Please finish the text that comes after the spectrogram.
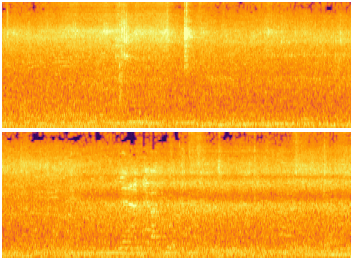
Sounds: speech

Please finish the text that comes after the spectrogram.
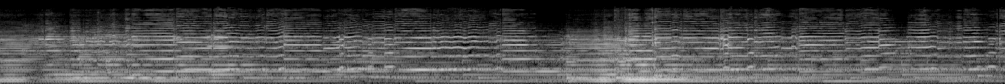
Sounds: music
dance music

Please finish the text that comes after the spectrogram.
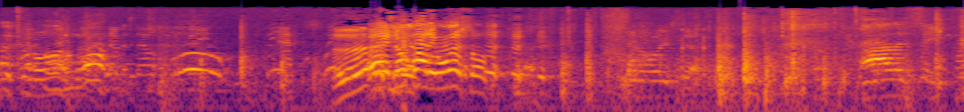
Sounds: speech

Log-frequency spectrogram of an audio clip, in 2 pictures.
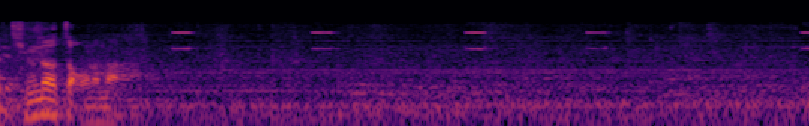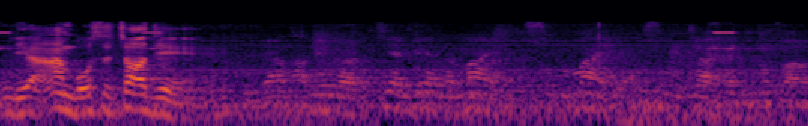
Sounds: speech

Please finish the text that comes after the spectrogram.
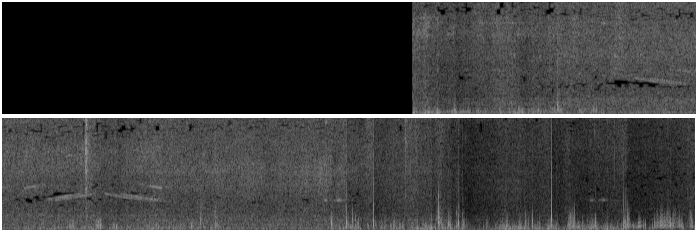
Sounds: wind noise (microphone)
outside, rural or natural

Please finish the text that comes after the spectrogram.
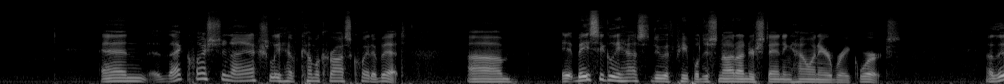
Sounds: speech

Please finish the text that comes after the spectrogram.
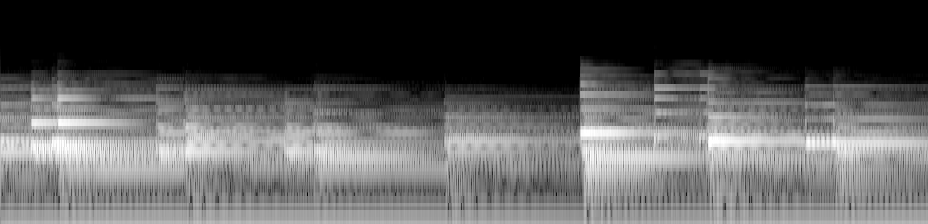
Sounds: music

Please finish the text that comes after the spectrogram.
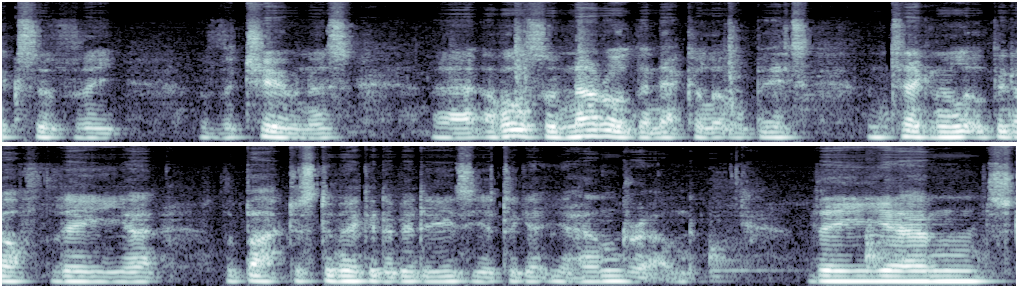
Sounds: speech

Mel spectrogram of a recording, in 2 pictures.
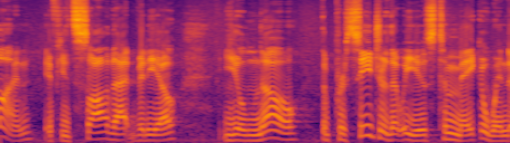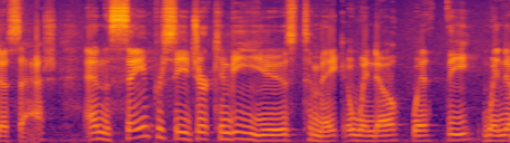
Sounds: speech

